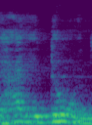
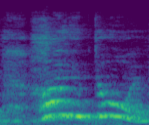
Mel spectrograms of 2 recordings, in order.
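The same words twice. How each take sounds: First: Said in the usual way. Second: High, slow, drawn-out hello; imitated older man's hearty greeting; elderly hiker's greeting. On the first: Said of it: "I figured he said". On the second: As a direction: call out a friendly greeting, higher and slower. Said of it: "this guy's like".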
